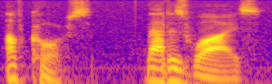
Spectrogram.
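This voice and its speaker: A man's voice: low-pitched, expressive, takes it slowly, pushed and bright, slightly rough, exaggerated voice. A man voicing a poised, candid aristocratic countess in a storybook reading, with a refined and emphatic delivery. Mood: mild.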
